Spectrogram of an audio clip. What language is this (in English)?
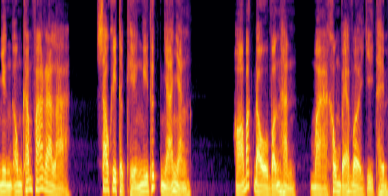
Vietnamese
